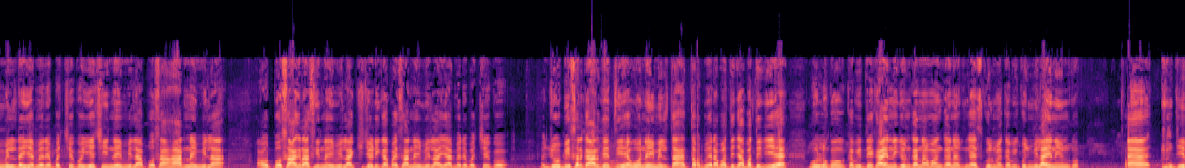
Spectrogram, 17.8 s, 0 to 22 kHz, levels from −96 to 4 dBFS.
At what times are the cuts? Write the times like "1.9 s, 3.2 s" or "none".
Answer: 10.5 s, 16.9 s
